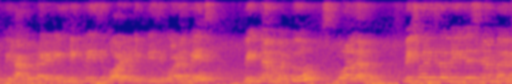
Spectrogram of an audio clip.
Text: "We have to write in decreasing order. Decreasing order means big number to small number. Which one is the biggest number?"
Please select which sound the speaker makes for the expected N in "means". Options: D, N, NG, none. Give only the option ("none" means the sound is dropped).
none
